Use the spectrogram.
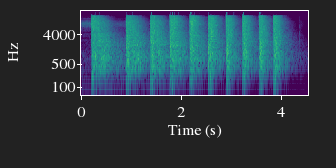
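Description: AR-15 rifle firing a rapid string of about nine loud, sharp gunshots in quick succession, each crack followed by a short decay, close and alone without talk.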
